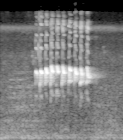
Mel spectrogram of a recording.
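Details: Lure call of a yellow-vented bulbul: a single quick run of about ten harsh, evenly spaced notes, 'cruk-cruk-cruk', held at one pitch and fading at the end, over near silence.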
